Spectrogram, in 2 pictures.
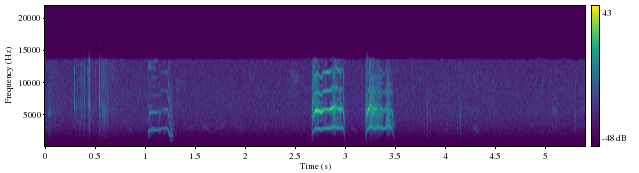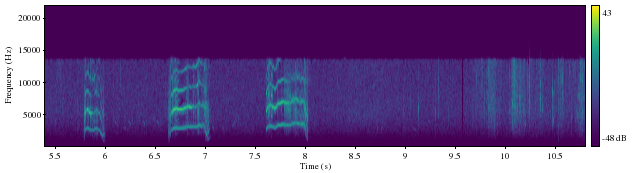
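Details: An osprey at the nest during the evening meal on 30 June 2022, nest camera: shrill whistled calls, some single and some in twos, spaced a couple of seconds apart, with light rustling between.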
